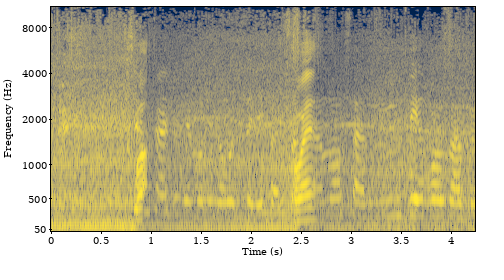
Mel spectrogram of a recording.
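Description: City street traffic: a passing motor vehicle's low rumble, loudest in the first two and a half seconds and then easing off, under a woman's quiet speech.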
